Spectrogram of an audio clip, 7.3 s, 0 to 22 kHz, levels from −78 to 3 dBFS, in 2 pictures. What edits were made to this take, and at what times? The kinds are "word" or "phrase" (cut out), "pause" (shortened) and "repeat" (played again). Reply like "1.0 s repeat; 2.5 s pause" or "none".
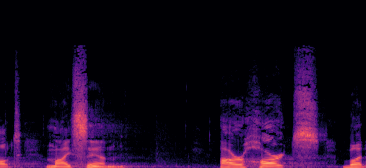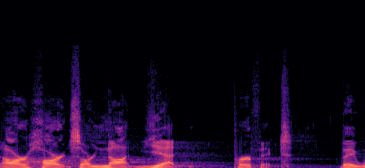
3.3 s phrase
